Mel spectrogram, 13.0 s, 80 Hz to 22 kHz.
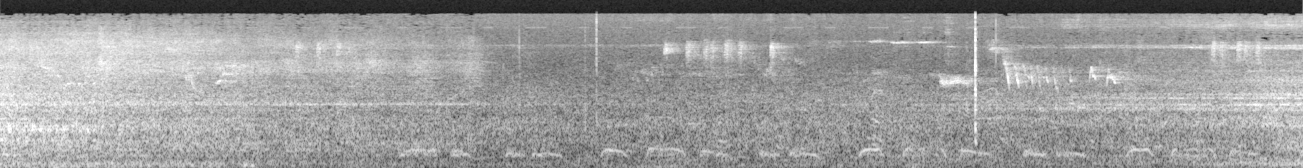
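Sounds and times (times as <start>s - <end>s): small birds chirping: 6.0s - 12.7s.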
